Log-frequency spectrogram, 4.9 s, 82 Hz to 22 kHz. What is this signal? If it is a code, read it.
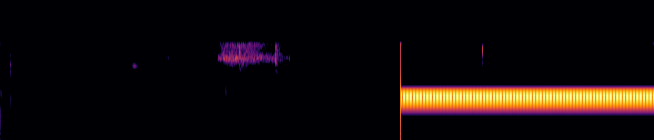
Ringback tone (North America), 440 + 480 Hz.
